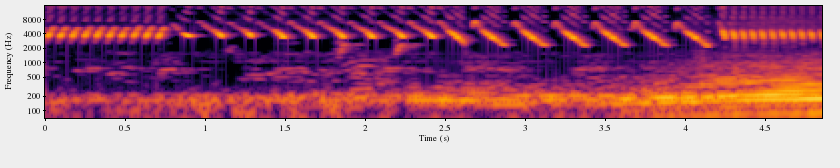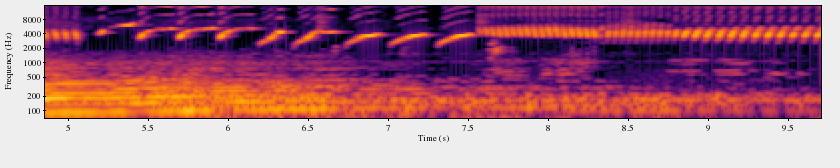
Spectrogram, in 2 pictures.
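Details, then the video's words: Varied canary song meant to stimulate canaries that have gone quiet: fast buzzy rolls, a run of descending slurred notes, rising chips and repeated upswept notes, with a low rumbling noise in the middle passage. "KENARI GACOR PANJANG PANCINGAN KENARI MACET"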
